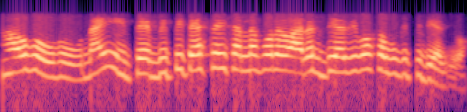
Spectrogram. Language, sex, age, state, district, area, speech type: Odia, female, 45-60, Odisha, Angul, rural, conversation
